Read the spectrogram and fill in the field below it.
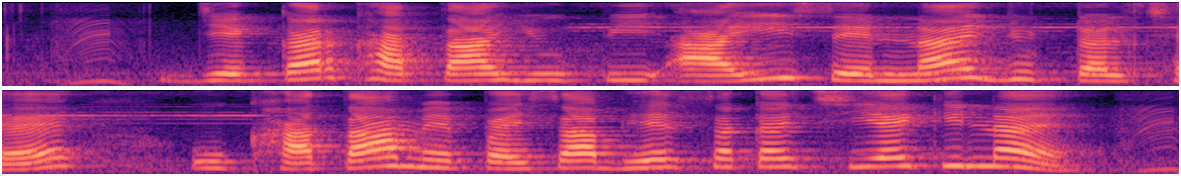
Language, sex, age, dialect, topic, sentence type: Maithili, female, 36-40, Angika, banking, question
